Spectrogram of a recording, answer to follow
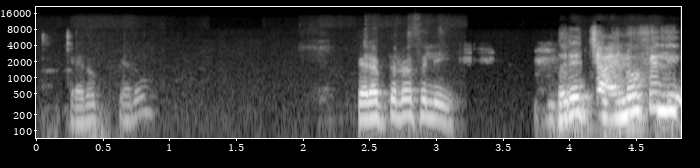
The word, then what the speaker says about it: chiropterophily: Cairo Cairo कैरेप्टरोफिली। अरे चाइनोफिली है। क्या चीज? नहीं भाई, सर कैरेप्टरोफिली।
